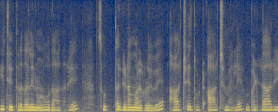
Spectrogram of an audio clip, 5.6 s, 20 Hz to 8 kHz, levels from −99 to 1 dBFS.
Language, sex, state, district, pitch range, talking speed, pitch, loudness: Kannada, female, Karnataka, Bellary, 180-205 Hz, 120 wpm, 195 Hz, -18 LUFS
